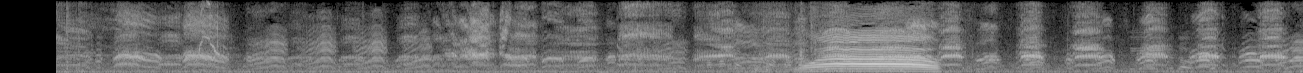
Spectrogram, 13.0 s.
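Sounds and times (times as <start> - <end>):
birds calling: 0.6 - 13.0.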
